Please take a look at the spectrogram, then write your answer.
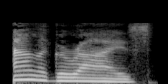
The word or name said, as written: allegorizer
